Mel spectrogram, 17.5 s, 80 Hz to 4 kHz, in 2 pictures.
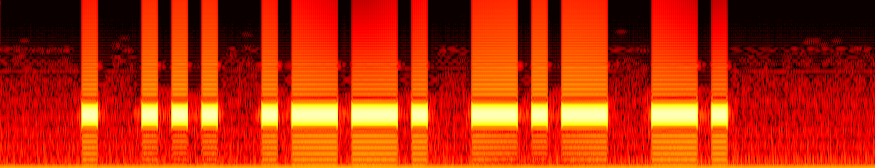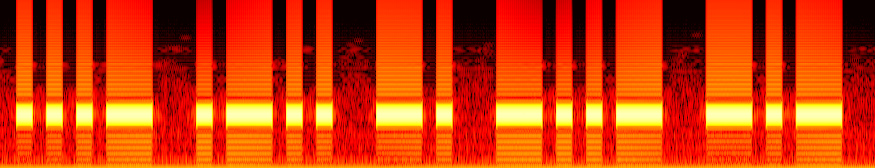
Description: Morse code, heard as a keyed tone, about 8 wpm, 800 Hz. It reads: ESPKN VLNXK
